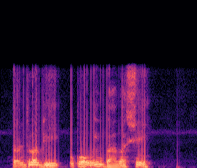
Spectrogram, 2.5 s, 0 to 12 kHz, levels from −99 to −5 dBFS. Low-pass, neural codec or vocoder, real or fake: 7.2 kHz; codec, 16 kHz, 6 kbps, DAC; fake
